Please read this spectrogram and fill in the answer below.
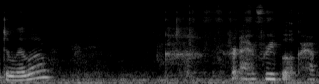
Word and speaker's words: DeLillo: well it is great jones street by dawn delilah delillo for every book i have to look up how to pronounce something so now that i've heard the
